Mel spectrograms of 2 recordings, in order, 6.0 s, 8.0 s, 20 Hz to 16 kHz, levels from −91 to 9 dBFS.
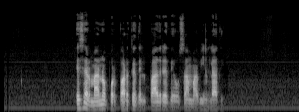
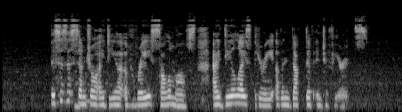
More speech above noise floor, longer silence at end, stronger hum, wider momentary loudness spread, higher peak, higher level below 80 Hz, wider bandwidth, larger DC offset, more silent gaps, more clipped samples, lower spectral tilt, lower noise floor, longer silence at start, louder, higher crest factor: about the same, 40 dB vs 43 dB; first, 1.65 s vs 0.7 s; neither; about the same, 10 LU vs 12 LU; about the same, -2 dBFS vs -2 dBFS; about the same, -66 dBFS vs -66 dBFS; first, 11 kHz vs 9.4 kHz; neither; neither; neither; about the same, -5 dB/octave vs -4 dB/octave; about the same, -62 dBFS vs -62 dBFS; first, 1.5 s vs 1 s; second, -23 LUFS vs -20 LUFS; about the same, 22 dB vs 18 dB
